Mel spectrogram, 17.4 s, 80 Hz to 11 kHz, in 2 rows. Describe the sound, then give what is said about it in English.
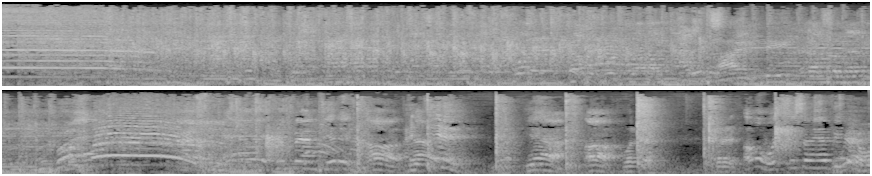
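The audience of the Comic Book Club live show claps and cheers over loud, bright music as the hosts are introduced, with whoops rising in the mix; toward the end the music thins and sharp, uneven claps on a copy of Scott Pilgrim's Finest Hour, Volume 6 stand out on their own. “What are you clapping on?”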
